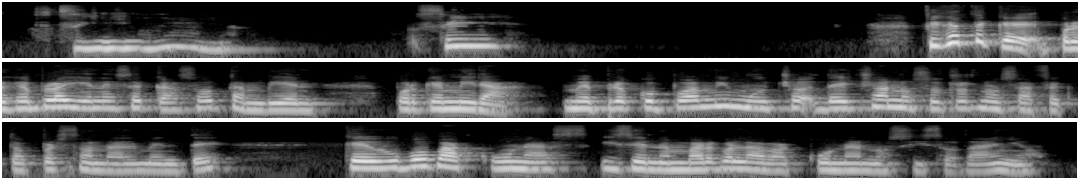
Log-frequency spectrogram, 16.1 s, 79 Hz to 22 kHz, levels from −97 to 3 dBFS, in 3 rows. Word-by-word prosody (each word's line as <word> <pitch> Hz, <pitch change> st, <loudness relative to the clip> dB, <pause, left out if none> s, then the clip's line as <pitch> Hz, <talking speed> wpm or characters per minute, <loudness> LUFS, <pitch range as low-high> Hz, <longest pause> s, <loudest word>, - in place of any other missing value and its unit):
Sí, 215 Hz, 0 st, -2 dB, 1.4 s
sí. 270 Hz, 0 st, -1 dB, 2.0 s
Fíjate 380 Hz, +7 st, +6 dB
que, 240 Hz, -3 st, +5 dB
por 215 Hz, -, +4 dB
ejemplo, 215 Hz, +4 st, +4 dB
ahí 245 Hz, -2 st, +6 dB
en 225 Hz, 0 st, 0 dB
ese 225 Hz, +1 st, -3 dB
caso 210 Hz, +3 st, -5 dB
también, 180 Hz, -5 st, -2 dB, 0.3 s
porque 200 Hz, 0 st, 0 dB
mira, 190 Hz, -4 st, +1 dB
me 215 Hz, 0 st, +1 dB
preocupó 215 Hz, +1 st, 0 dB
a 240 Hz, -, +3 dB
mí 265 Hz, +2 st, +2 dB
mucho, 225 Hz, -3 st, -1 dB
de 215 Hz, +2 st, 0 dB
hecho, 215 Hz, +4 st, -1 dB
a -, -, +3 dB
nosotros 220 Hz, -2 st, -3 dB
nos 205 Hz, -3 st, -4 dB
afectó 175 Hz, -1 st, -8 dB
personalmente 180 Hz, 0 st, -5 dB, 0.5 s
que 225 Hz, -1 st, +8 dB
hubo 230 Hz, +4 st, +4 dB
vacunas, 215 Hz, -6 st, 0 dB
y 210 Hz, -1 st, -6 dB
sin 195 Hz, -1 st, +1 dB
embargo 190 Hz, +3 st, 0 dB
la 200 Hz, -3 st, +1 dB
vacuna 180 Hz, +1 st, -4 dB
nos 170 Hz, +1 st, -9 dB
hizo 165 Hz, -1 st, -15 dB
daño. 160 Hz, +1 st, -7 dB
210 Hz, 135 wpm, -23 LUFS, 180-225 Hz, 2.0 s, que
